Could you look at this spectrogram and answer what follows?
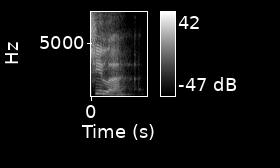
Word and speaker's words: Cheila: You can say it in English, Cheila. Cheila.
